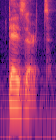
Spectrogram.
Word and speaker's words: desert: For example, in the word desert. A desert is a very hot and dry place. But what about dessert? Dessert is a very sweet food we eat after dinner.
